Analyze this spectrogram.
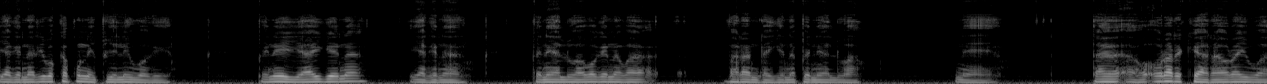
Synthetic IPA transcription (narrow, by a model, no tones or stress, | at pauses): iaɡe̞naɾiwakapunejpielewaɡea | pe̞ne̞jajɡe̞na | iaɡe̞na | pe̞ne̞aluawaɡenava | vaɾandajɡe̞nape̞nealua | ne | taoɾaɾe̞kʰeaɾaoɾajwa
